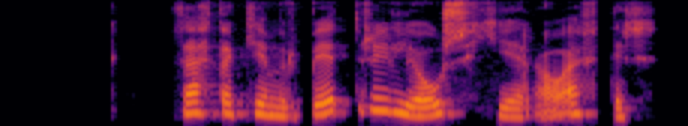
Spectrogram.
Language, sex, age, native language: Icelandic, female, 40-49, Icelandic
